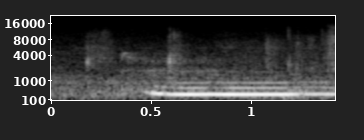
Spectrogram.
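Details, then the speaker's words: A female pet in deep sleep in her bed snoring: a soft, steady whistling note on the outgoing breath in a quiet room. "hear that little snore that's muffin she's over there in her bed and my filming this video puts her in a deep sleep"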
